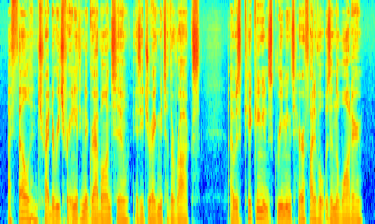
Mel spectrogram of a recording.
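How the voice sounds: What comes through is a natural reading voice.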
